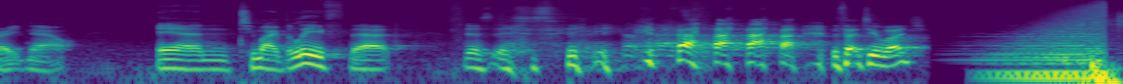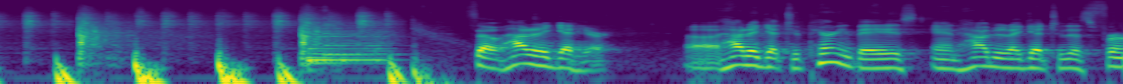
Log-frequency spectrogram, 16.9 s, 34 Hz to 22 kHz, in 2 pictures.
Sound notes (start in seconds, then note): 3.8 laughing; 7.1 upbeat music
